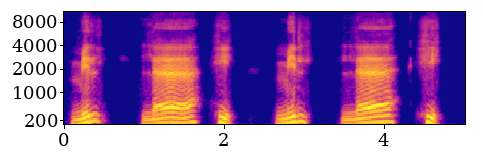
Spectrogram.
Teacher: The alif is there, and you got a shadda here. So we pronounce it as mil, and then that la stretching sound is due to the hovering alif and the hi.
